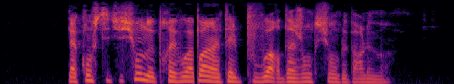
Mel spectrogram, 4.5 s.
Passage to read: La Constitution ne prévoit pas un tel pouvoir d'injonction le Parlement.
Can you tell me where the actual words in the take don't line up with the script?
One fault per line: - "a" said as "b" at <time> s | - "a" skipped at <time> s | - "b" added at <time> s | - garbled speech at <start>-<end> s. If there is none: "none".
none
